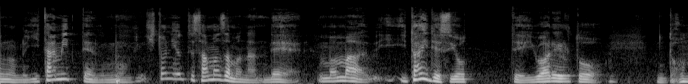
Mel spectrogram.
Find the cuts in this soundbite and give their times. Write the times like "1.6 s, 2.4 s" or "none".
3.1 s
